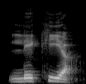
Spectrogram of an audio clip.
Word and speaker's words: Lekhahia: तो वो है लेक हिया, लेखिया, LEKHAHIA। देख लो कैसे प्रोनाउंस करते हैं, लेख हिया, लेक हिया, LEKHAHIA। AHIA, लेखिया।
